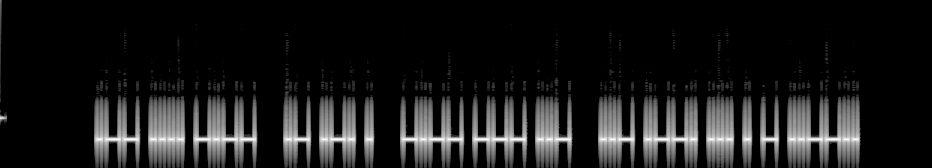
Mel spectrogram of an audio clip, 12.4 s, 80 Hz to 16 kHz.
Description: Morse code, heard as a keyed tone, about 20 wpm, 700 Hz. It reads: WHY ARE YOU UPSET?
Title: Sentences from Top 800 Words 20wpm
